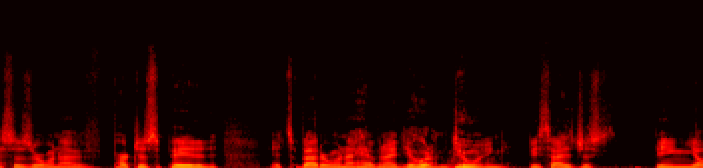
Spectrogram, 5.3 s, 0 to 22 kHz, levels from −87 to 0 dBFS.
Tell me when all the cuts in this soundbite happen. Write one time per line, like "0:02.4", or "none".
0:02.2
